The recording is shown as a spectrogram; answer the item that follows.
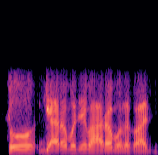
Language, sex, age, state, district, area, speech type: Odia, male, 18-30, Odisha, Nuapada, rural, conversation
